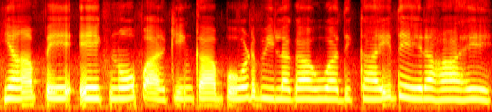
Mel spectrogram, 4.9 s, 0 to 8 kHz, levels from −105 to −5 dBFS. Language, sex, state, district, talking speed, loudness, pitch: Hindi, female, Rajasthan, Jaipur, 170 wpm, -14 LUFS, 245 Hz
